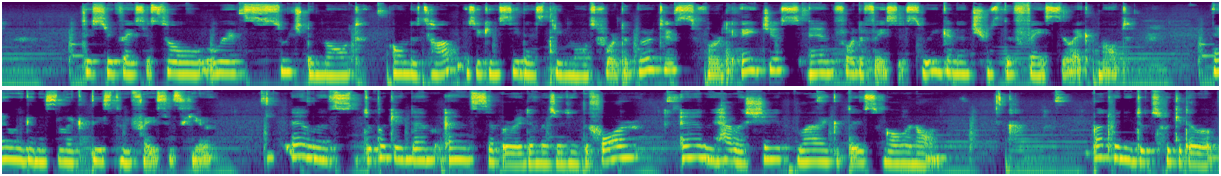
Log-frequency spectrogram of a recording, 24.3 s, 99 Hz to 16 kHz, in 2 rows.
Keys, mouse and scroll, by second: 13.2 middle click, 13.2 scroll down 1, 13.2 scroll up 2, 13.3 shift+middle click, 13.5 click, 14.2 shift+click, 14.7 shift+click, 15.1-15.4 scroll down 1, 15.4 middle click, 16.1 shift+d, 16.4 click, 16.4 right click, 17.4 p, 18.6 Tab, 19.1 click, 19.5 middle click, 19.8-20.3 scroll up 2, 20.3-21.2 middle drag, 21.4-22.1 middle drag, 22.5 Tab, 23.6 middle click.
